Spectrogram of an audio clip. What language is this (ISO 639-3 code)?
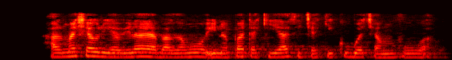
swa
